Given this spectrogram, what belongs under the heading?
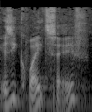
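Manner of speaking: lightly imitated British accent; a touch of British English, rising at the end. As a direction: softly mimic a polite British question. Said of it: "I love how British people talk".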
